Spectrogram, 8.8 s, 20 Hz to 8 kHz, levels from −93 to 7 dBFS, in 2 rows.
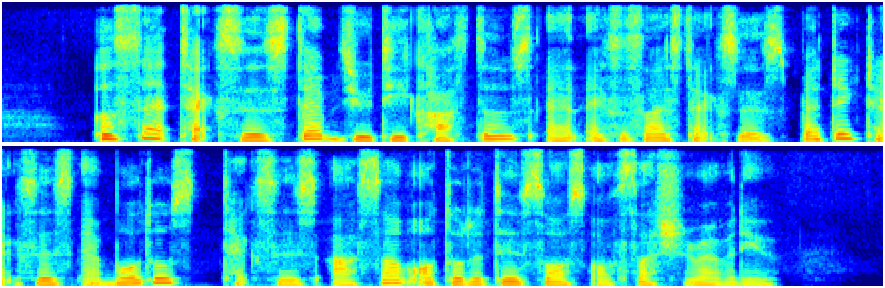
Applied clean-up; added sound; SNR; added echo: neural mask model Resemble Enhance denoiser.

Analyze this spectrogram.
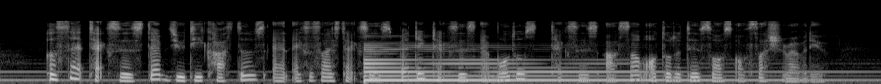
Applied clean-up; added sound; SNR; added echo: none; Electric guitar; 0 dB; none.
